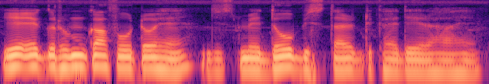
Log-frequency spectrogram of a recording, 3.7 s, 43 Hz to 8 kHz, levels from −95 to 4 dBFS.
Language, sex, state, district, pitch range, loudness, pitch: Hindi, male, Arunachal Pradesh, Lower Dibang Valley, 100-125 Hz, -16 LUFS, 105 Hz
